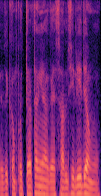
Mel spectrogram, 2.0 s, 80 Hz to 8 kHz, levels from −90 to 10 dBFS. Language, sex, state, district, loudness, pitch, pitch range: Chakma, male, Tripura, Dhalai, -18 LUFS, 105 Hz, 100-115 Hz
